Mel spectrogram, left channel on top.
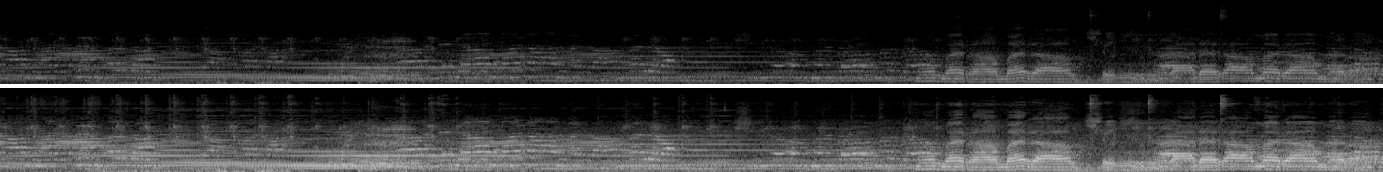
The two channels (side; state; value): left; quieter; 15.9 dB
